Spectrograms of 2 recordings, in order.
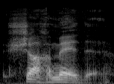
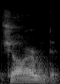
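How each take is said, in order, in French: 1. La terminaison se prononce comme une syllabe en plus. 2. Le mot se prononce en une syllabe. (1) "le cas de Jojo qui prononce charmed" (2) "ça se prononce charmed, c'est euh, en anglais euh, charmed"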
